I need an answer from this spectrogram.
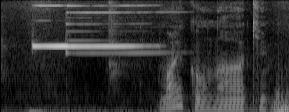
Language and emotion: Russian, sad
